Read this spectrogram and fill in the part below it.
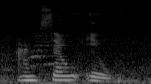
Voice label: "Now", Pingelapese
